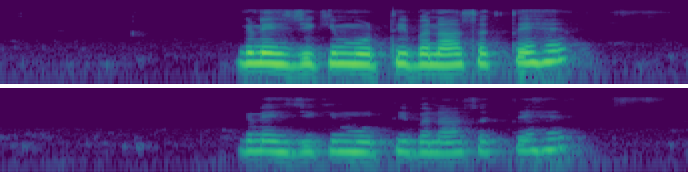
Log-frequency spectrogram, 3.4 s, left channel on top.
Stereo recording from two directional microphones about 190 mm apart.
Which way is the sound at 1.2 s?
50° left (ahead or behind).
